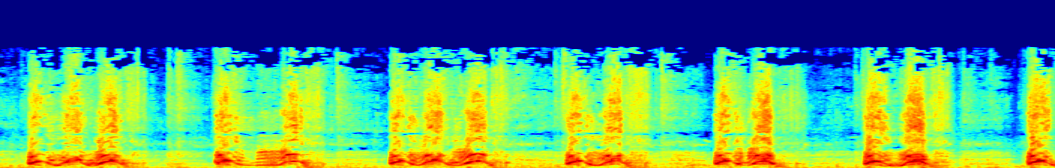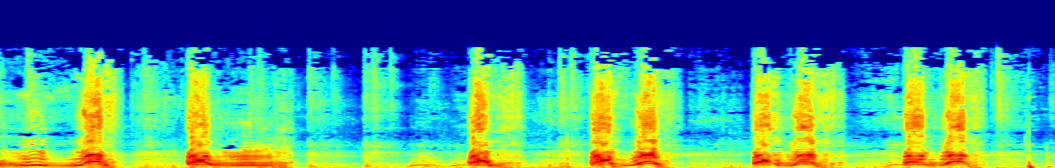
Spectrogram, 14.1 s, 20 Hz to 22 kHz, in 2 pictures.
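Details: Oreo, an American Bully described as a pit bull, on guard: loud harsh barks in paired or triple bursts about every 1.3 seconds, occasional quieter gaps between volleys.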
